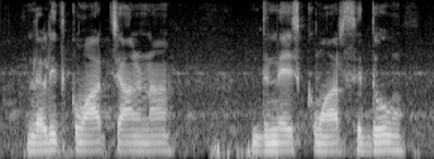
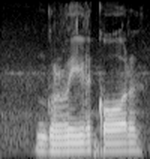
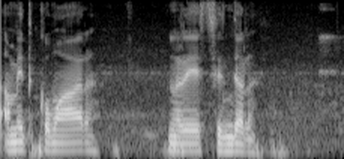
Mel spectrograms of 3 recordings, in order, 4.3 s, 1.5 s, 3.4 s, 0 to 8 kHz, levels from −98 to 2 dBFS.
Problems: none marked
